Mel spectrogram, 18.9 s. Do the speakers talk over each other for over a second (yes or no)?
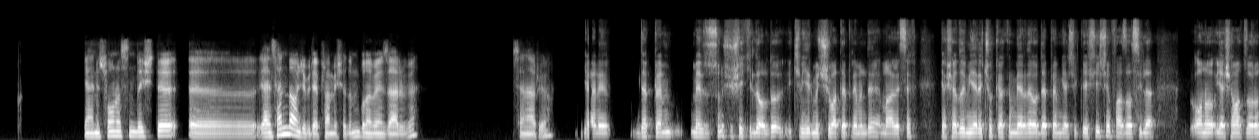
no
